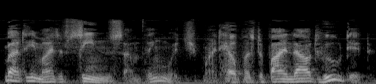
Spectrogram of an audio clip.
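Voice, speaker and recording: An actor playing a courteous, probing police inspector in a radio drama, formal and quietly insinuating. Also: male voice, mid-range voice, big pitch swings. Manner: formal, polite, deliberately insinuating. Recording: noisy old radio drama recording.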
